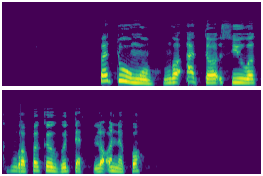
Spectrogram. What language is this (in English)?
Ngomba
